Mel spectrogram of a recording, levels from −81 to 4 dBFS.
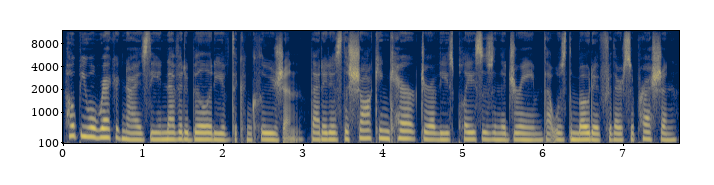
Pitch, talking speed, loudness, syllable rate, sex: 205 Hz, 225 wpm, -17 LUFS, 6.5 syllables/s, female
